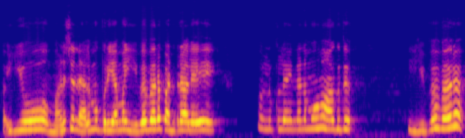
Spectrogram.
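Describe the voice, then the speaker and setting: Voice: medium pitch, measured pace, close to an everyday voice. Brief: performer doing a flustered cartoon husband, exasperated and pleading, dull lo-fi audio. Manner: exasperated, pleading, sighing asides. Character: flustered young married man, patient and exasperated.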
